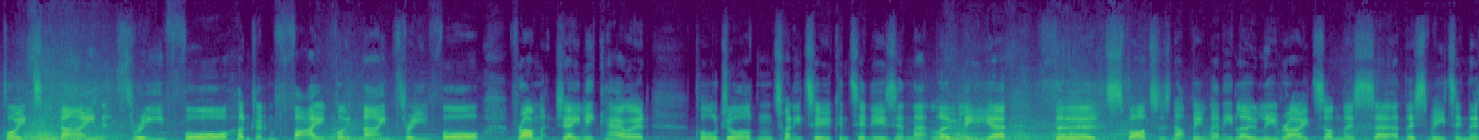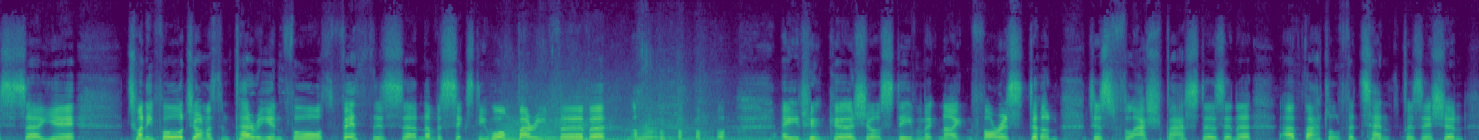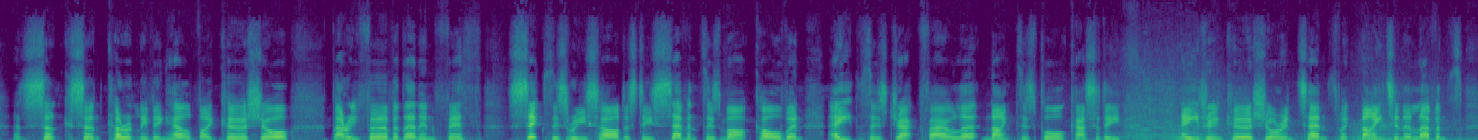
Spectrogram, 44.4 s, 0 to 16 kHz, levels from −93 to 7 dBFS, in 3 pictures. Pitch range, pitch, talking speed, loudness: 150-195 Hz, 175 Hz, 130 wpm, -23 LUFS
